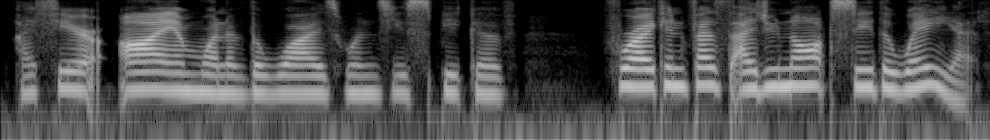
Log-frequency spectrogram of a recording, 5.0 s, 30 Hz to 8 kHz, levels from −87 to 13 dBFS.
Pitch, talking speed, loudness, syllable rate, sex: 220 Hz, 265 wpm, -19 LUFS, 5.7 syllables/s, female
